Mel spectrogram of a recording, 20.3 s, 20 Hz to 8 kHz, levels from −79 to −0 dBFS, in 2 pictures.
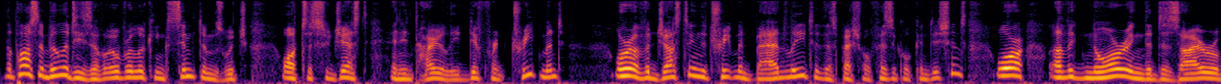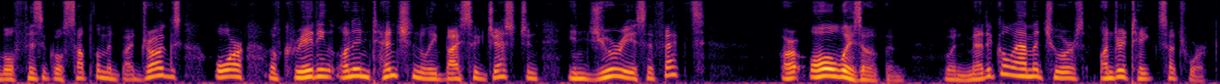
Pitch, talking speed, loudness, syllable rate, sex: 165 Hz, 145 wpm, -21 LUFS, 6.1 syllables/s, male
